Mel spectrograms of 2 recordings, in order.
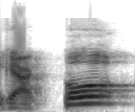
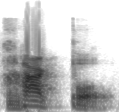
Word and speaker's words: Gakpo: nos dijeron Pues mira ni gpo ni gakpo es hapo Venga pues lo volvemos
